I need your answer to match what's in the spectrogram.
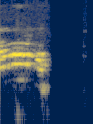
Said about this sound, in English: Boy. Okay, so there's some cats.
